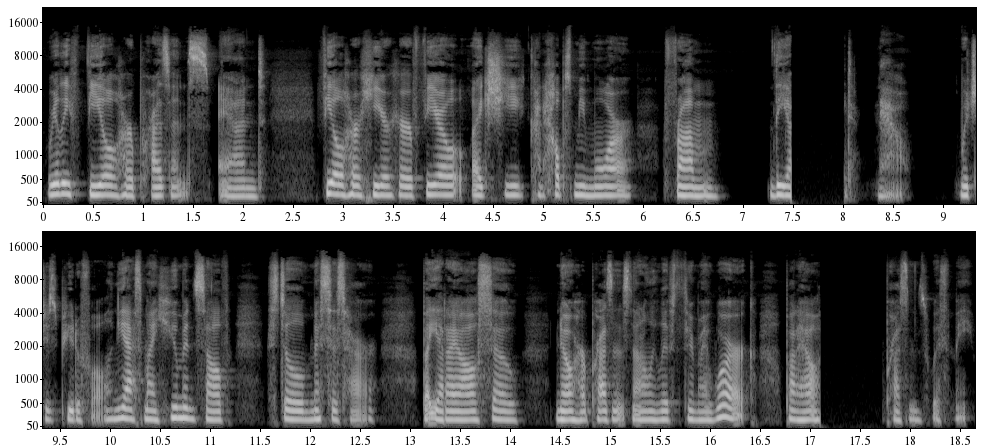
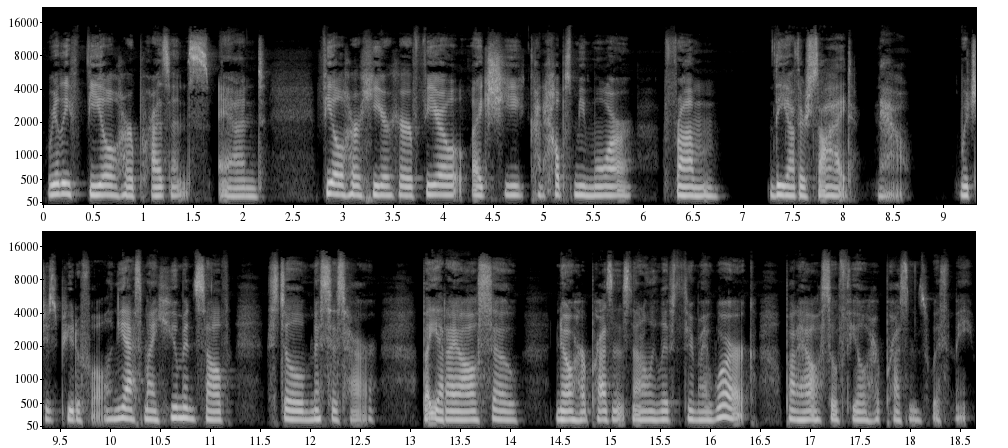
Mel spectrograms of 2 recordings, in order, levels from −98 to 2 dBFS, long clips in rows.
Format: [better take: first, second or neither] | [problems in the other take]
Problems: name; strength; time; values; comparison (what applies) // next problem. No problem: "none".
second | audio cutting out; at 7.5 s for 0.5 s and at 17 s for 0.5 s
